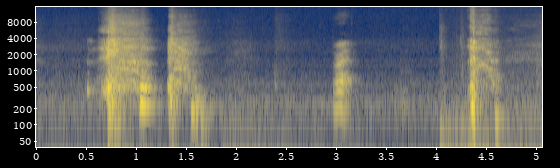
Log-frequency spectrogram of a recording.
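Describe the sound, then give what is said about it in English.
A run of harsh coughs: two forceful bursts back to back, a smaller hack, then one more loud cough after a short pause, with quiet room noise between. “Just coughing away.”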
